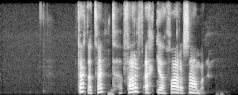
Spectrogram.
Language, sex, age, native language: Icelandic, female, 30-39, Icelandic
